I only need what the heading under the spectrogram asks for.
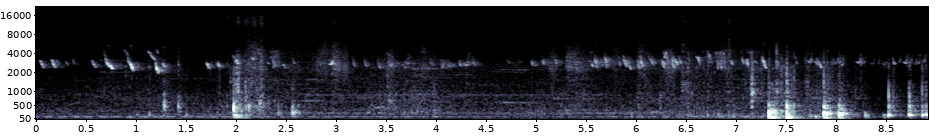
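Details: Aseel chicks kept in a brooder, giving short high peeping chirps in scattered bursts, with a steady background hum and occasional thumps and knocks.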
